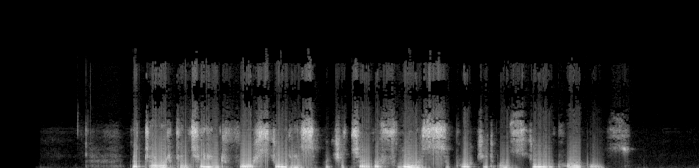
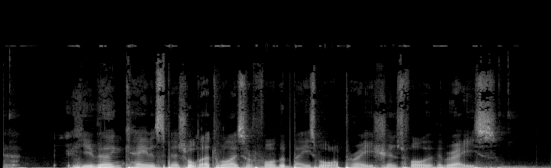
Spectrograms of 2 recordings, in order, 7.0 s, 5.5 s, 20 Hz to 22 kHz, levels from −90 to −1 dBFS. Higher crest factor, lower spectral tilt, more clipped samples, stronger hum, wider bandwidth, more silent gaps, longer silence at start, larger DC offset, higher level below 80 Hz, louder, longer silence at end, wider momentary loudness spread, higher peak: about the same, 20 dB vs 16 dB; second, -5 dB/octave vs -8 dB/octave; neither; neither; first, 14 kHz vs 7.6 kHz; neither; first, 1.3 s vs 0.05 s; neither; second, -44 dBFS vs -24 dBFS; first, -21 LUFS vs -24 LUFS; first, 0.7 s vs 0.25 s; about the same, 11 LU vs 9 LU; about the same, -4 dBFS vs -2 dBFS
